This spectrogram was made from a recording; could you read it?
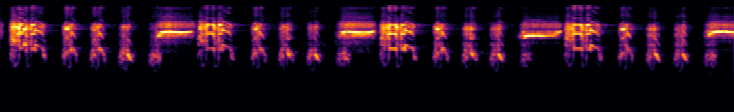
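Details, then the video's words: Grey francolin (teetar) calling: loud, shrill, rapidly repeated notes with harsh rising phrases, a fast ringing series of about four to five notes per second. "Gray francolin teetar ki awaaz"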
